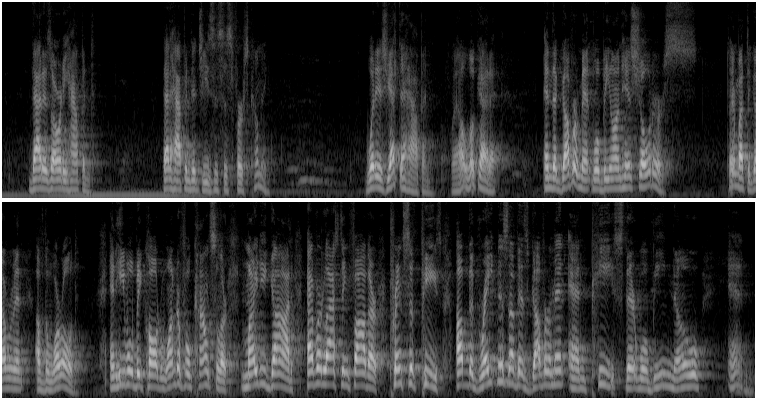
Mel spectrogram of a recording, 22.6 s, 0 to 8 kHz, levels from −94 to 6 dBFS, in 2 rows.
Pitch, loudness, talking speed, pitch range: 180 Hz, -31 LUFS, 165 wpm, 150-210 Hz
